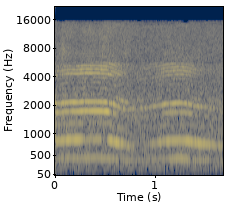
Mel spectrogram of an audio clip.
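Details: Upset young child crying: sustained, high-pitched, tonal crying in two drawn-out wails; an ordinary cry.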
